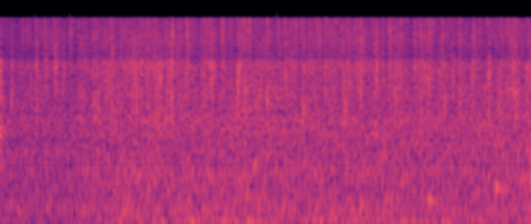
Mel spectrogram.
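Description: Steady rain pours down in Joaquim Gomes, in the forest zone of Alagoas, Brazil: a dense, even hiss of drops hitting surfaces, continuous and close, with no voices.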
